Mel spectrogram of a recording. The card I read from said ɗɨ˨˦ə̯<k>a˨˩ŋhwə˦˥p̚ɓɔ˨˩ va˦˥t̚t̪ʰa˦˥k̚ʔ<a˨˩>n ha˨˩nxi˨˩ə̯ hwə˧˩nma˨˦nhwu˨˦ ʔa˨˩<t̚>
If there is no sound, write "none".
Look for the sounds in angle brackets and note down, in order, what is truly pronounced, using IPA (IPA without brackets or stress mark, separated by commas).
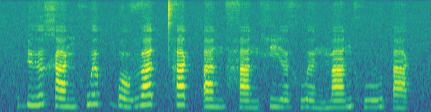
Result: x, a˨˩, k̚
